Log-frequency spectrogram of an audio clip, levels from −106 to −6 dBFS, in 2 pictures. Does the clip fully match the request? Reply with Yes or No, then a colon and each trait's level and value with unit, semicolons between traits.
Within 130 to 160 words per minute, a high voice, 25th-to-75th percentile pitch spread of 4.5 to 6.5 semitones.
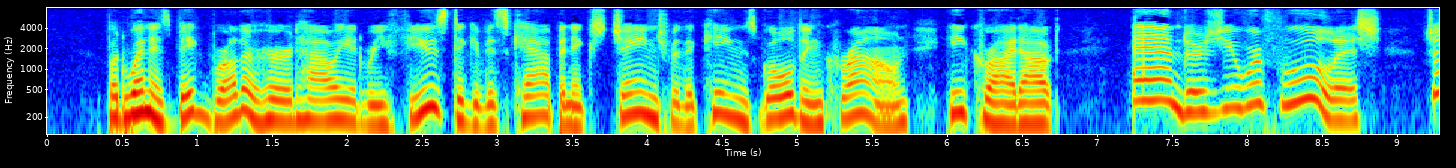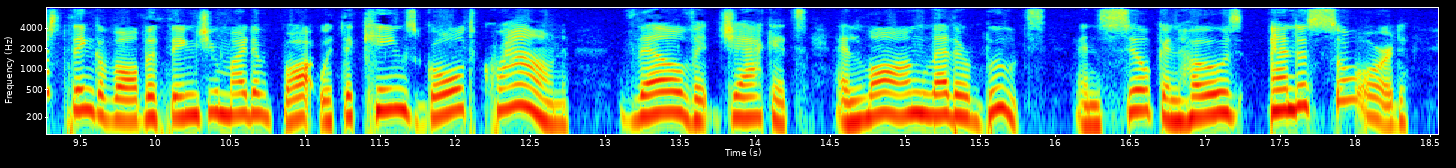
No: average, 180 wpm; high, 205 Hz; average, 5.1 semitones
